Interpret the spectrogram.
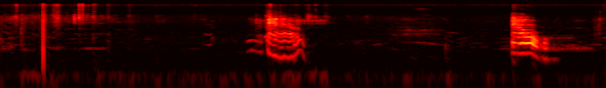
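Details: Grey francolin call in a forest: two loud, clear, harmonic notes with a bending pitch, about a second apart, after a sharp click.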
